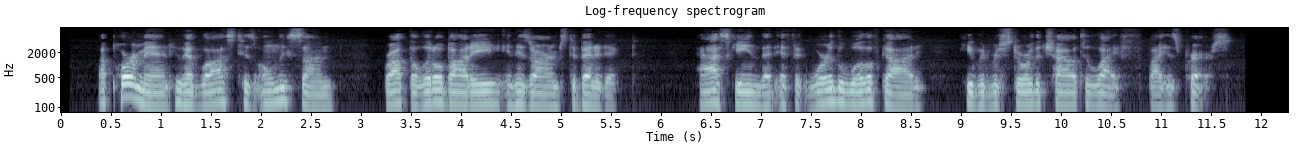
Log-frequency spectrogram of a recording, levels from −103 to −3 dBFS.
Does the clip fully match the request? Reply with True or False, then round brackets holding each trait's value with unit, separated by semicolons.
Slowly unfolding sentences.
False (180 wpm)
